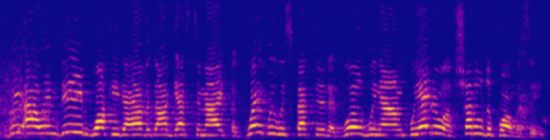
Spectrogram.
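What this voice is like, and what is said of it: Barbara Walters impression, rounded R's. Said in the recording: “It featured her idiosyncratic speech with its rounded R. What did the real Barbara Walters think of the impersonation? ... the Gilda Radner Bawa Wawa”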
